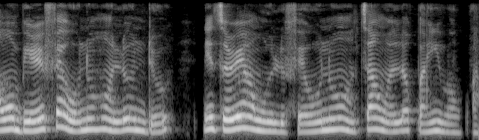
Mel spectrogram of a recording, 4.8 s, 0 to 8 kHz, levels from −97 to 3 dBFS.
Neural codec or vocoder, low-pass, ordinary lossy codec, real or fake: none; 7.2 kHz; none; real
